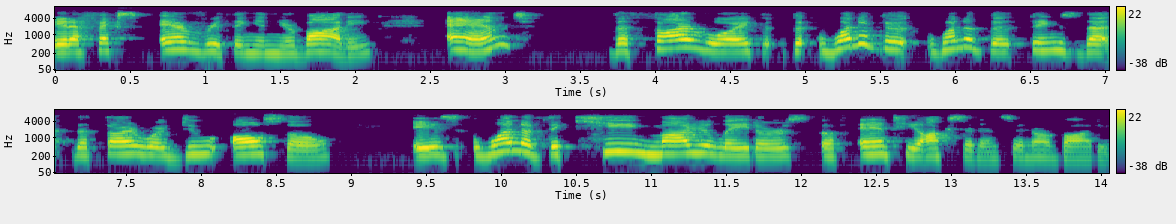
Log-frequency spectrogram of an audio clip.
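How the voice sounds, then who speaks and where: The background is quiet. A woman speaks at a fairly slow pace with lively intonation. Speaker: remote guest. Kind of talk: interview answer. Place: home room. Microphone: earbuds.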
